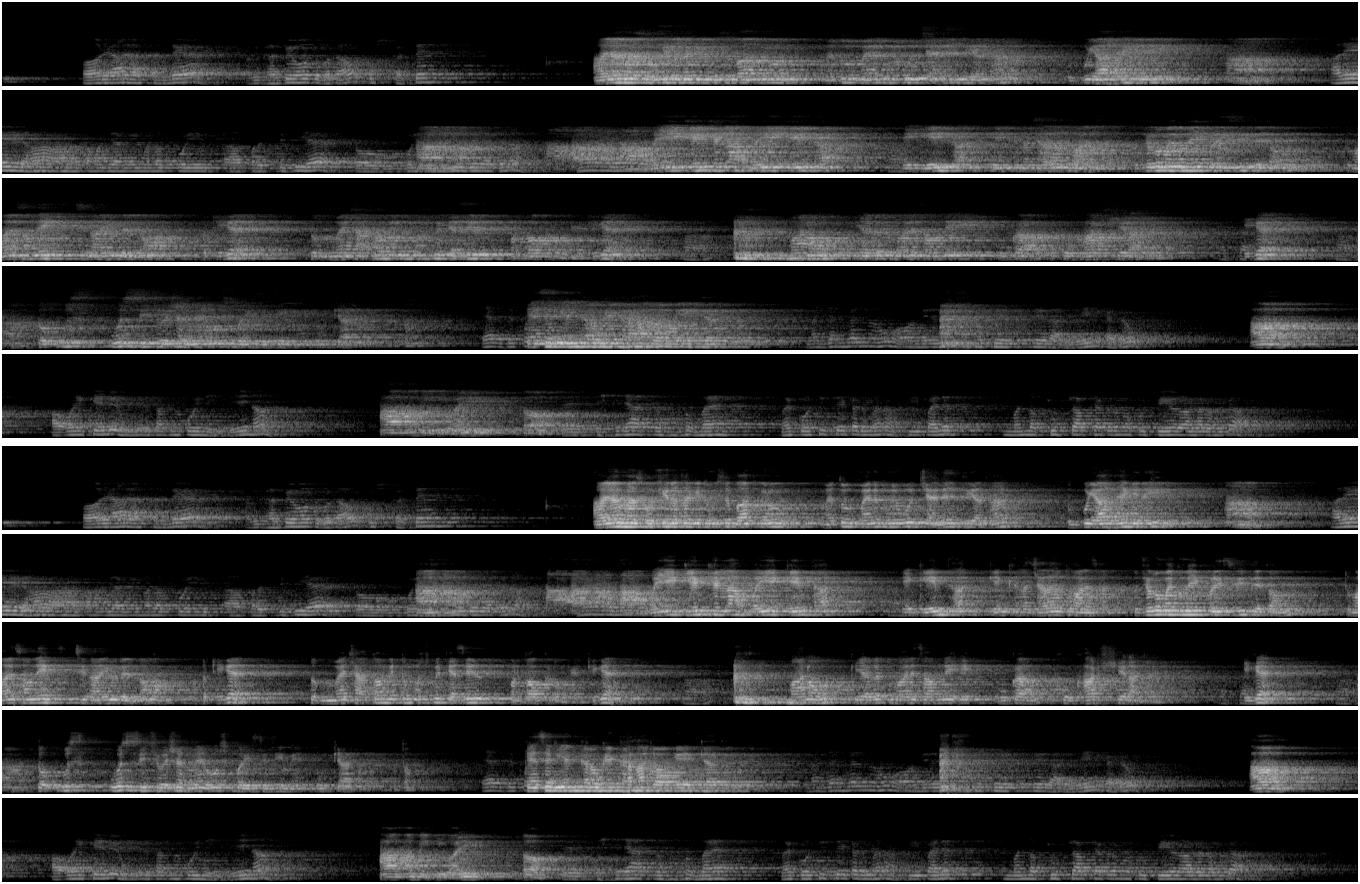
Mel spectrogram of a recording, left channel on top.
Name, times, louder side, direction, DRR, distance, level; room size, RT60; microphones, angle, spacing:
voice 1, 0.8-2.1 2.4-4.4 10.9-11.2 13.3-18.8 19.3-21.2 22.4-22.7 33.9-34.2 39.3-39.7 40.5-41.0 45.5-46.7 47.3-47.6 48.7-52.1 54.7-57.0 59.8-61.5 62.0-63.8 64.2-66.9, equal, 5° left, 0 dB, 0.3 m, -36 dB
voice 2, 5.9-10.1 10.7-11.7 12.2-12.6 17.7-18.3 19.0-21.9 22.6-26.5 27.0-28.8 29.1-29.6 30.2-33.3 34.4-38.7 39.5-39.9 40.7-41.5 41.8-44.4 44.7-44.8 45.9-48.3 50.1-50.3 53.2-53.6 58.0-59.1 59.4-59.7, right 2 dB, 70° right, 3 dB, 0.5 m, -24 dB
5.9 x 4.9 x 3.4 m, 2.7 s
head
